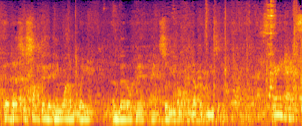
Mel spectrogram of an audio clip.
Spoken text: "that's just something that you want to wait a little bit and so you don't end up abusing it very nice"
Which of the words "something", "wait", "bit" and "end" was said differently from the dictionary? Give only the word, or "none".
none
